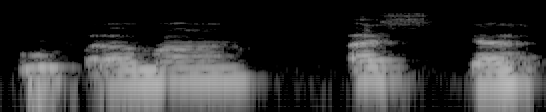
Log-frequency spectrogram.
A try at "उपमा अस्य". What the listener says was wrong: ய வந்து ஸ்வரிதா இது உதாத்தா அஸ்ய கீழே அனுதாத்தா போகக்கூடாது.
